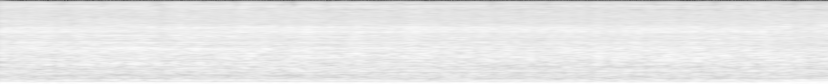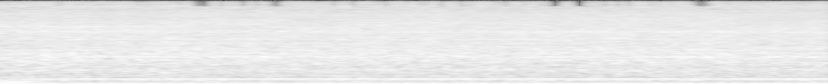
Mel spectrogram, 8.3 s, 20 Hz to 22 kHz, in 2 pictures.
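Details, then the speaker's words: International Harvester TD-7 Series C bulldozer diesel after Bosch VA4 injector pump rebuild, new battery, starter fluid: steady idle, speed settles at new even pitch midway, no leak; normal diesel idle. "the fuel pump is good there's no leak and the desert start fine and run fine"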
